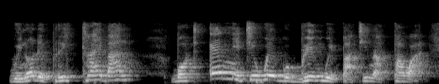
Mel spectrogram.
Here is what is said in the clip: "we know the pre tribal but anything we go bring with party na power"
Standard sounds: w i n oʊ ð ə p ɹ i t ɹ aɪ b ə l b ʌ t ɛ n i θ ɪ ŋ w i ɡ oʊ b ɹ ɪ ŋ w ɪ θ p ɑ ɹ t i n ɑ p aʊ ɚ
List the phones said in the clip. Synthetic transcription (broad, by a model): w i n oʊ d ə p ɹ i t ɹ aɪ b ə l b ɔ t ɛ n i t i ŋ w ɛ ɡ oʊ b ɹ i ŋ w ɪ p ɑ t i n ɑ p aʊ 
